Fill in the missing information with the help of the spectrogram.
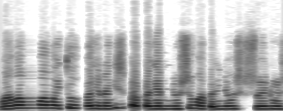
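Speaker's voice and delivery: high-pitched, hurried mock plea to his wife; husband calling out. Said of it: "teriak suaminya". (suami berseru panik, dibuat-buat)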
